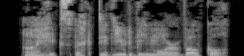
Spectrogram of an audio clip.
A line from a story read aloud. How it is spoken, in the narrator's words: he laughed, his mouth against my skin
